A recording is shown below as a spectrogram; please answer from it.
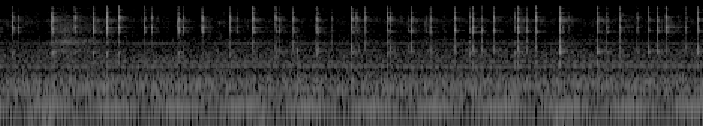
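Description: A small, solid square ceramic tile coaster with red octopus art is held in the hands while fingernails tap its glazed face and edges. The result is a quick, irregular run of light, bright clicks over a steady low hum.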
